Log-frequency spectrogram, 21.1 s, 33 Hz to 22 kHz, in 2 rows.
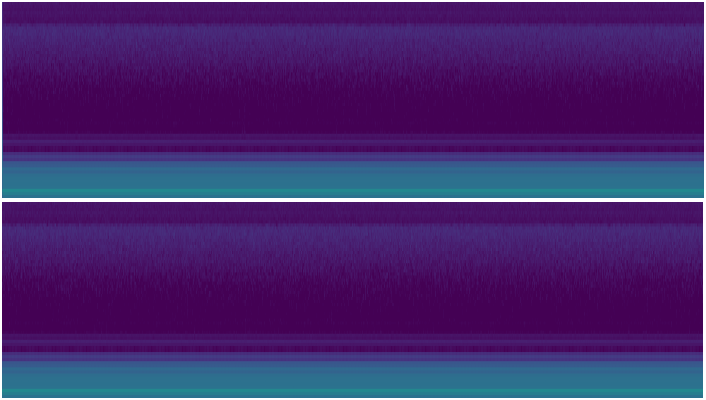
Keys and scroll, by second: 1.3 ctrl+z, 6.6 space.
